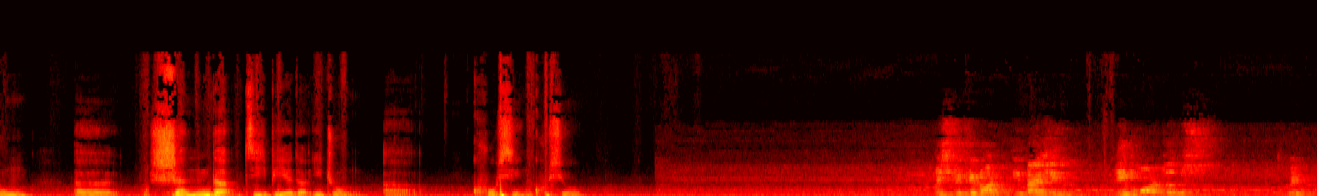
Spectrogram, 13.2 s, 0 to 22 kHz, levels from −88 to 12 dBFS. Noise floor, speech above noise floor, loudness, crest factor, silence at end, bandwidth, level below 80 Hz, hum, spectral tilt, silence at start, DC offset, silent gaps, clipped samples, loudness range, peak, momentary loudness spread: -52 dBFS; 21 dB; -32 LUFS; 26 dB; 0 s; 16 kHz; -46 dBFS; none; -5 dB/octave; 0 s; under 0.1%; none; under 0.1%; 15 LU; -6 dBFS; 24 LU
